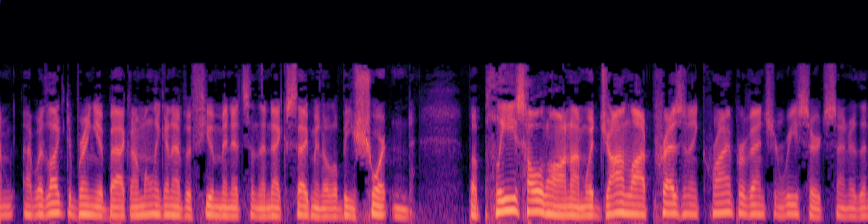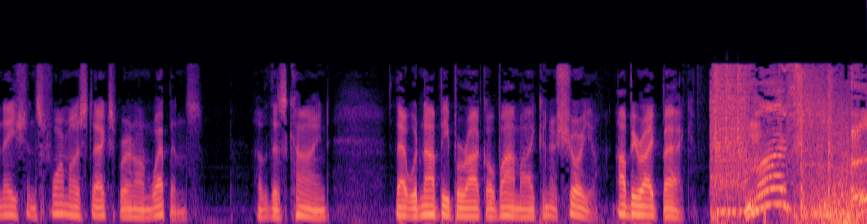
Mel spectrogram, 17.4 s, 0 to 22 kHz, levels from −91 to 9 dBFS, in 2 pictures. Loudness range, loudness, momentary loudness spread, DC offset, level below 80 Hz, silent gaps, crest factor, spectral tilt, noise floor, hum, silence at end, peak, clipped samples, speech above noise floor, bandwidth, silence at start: 7 LU; -20 LUFS; 10 LU; under 0.1%; -40 dBFS; none; 16 dB; -5 dB/octave; -55 dBFS; none; 0 s; -4 dBFS; under 0.1%; 36 dB; 8 kHz; 0 s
